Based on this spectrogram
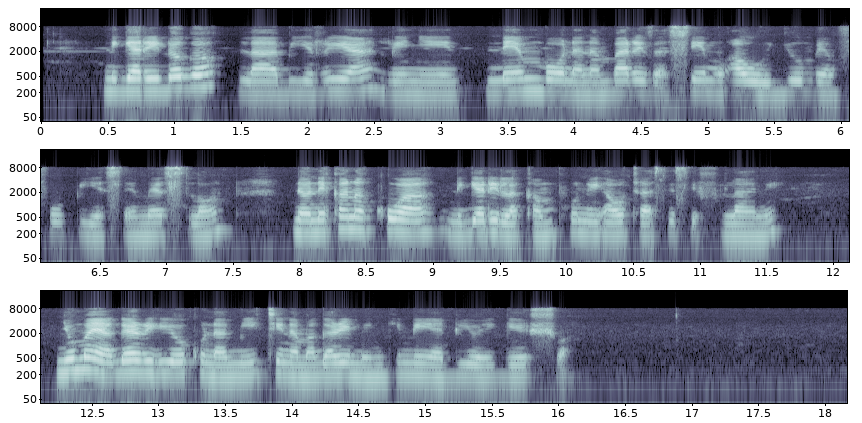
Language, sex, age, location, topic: Swahili, female, 18-24, Kisii, finance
